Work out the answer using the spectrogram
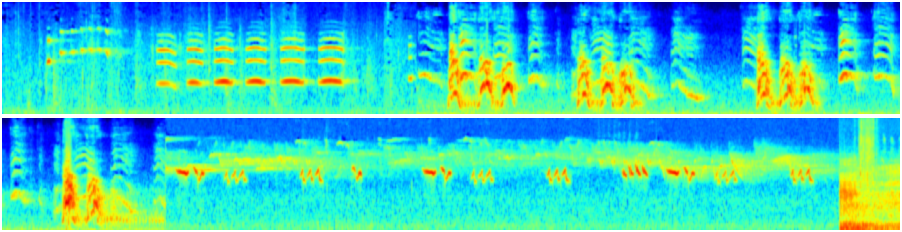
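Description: A run of quick, evenly repeated calls, then a dog barking and yelping in short, pitch-bending bursts for several seconds, then small birds chirping over a steady hiss.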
